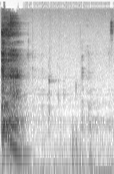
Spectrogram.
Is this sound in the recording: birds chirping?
no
